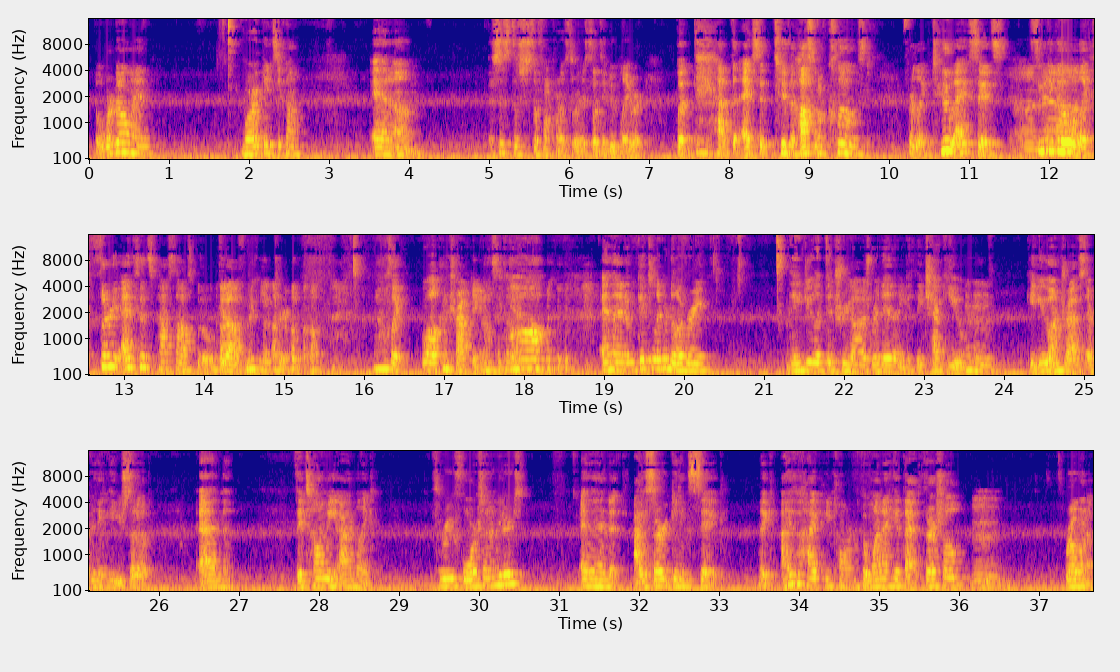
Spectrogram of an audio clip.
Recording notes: We did have some audio troubles for this episode and apologize for any drop in quality.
